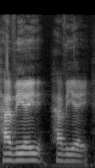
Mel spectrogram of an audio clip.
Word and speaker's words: Javier: Javier, 他 claim, 他声称他是来自2027年。So a lot of people...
